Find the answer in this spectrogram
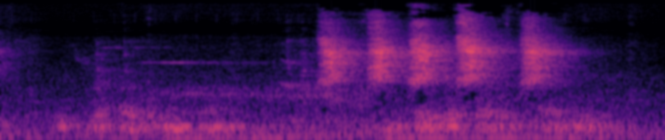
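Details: Creamy-bellied thrush warming up its classic song: after a stretch of low background murmur, a quick run of about five harsh, high, buzzy notes, evenly spaced.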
